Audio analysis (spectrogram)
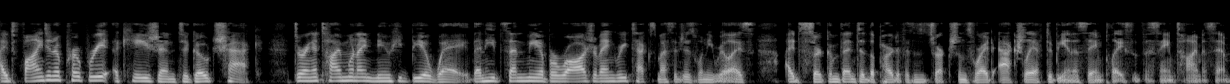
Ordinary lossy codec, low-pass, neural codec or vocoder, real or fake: MP3, 32 kbps; 7.2 kHz; none; real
